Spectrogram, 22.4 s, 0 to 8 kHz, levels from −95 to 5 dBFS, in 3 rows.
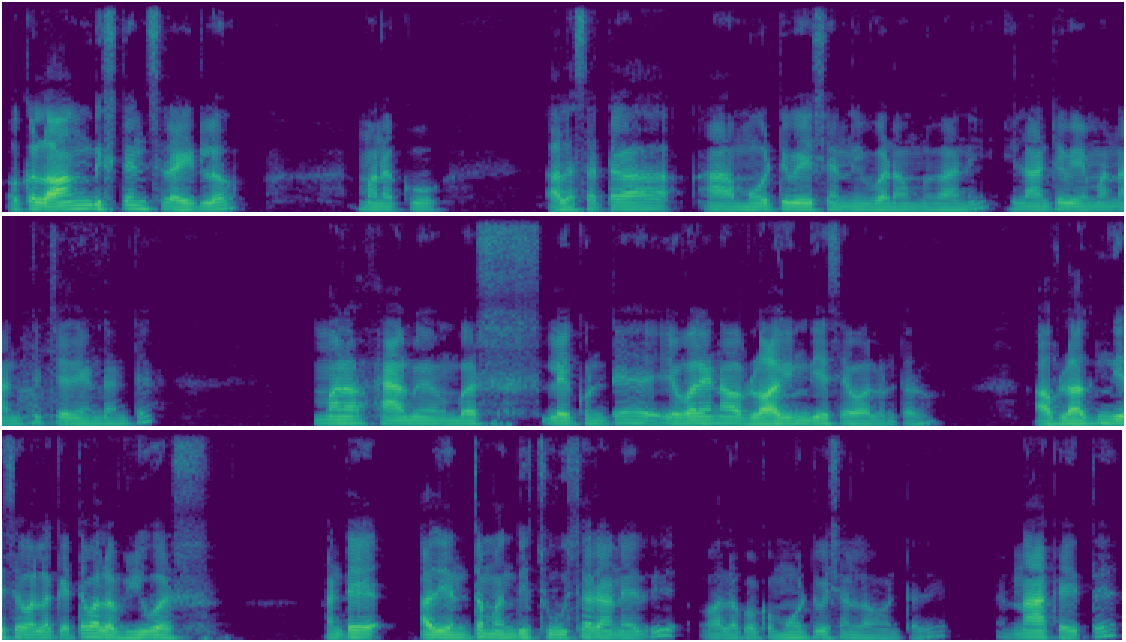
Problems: none marked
